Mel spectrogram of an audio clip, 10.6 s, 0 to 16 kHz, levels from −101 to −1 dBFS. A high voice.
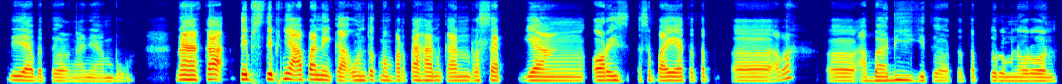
No: medium, 170 Hz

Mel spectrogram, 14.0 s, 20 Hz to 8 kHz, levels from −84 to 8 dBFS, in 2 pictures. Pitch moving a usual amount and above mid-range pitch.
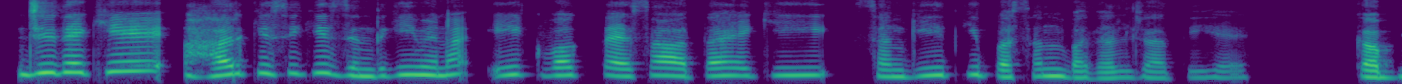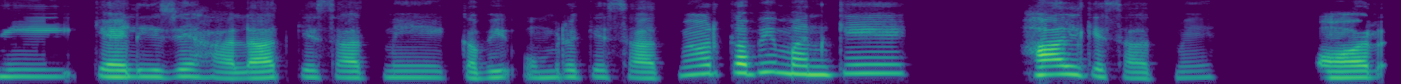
No: wide, 5.8 semitones; high, 210 Hz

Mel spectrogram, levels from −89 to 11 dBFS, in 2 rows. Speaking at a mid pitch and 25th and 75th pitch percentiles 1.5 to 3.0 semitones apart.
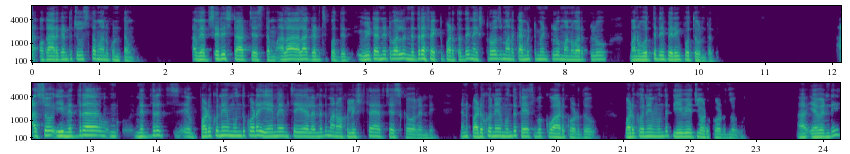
Yes: medium, 150 Hz; average, 2.7 semitones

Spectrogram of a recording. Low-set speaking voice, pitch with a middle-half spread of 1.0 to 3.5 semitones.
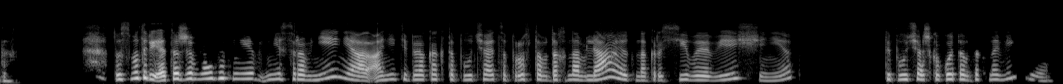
No: high, 225 Hz; average, 3.1 semitones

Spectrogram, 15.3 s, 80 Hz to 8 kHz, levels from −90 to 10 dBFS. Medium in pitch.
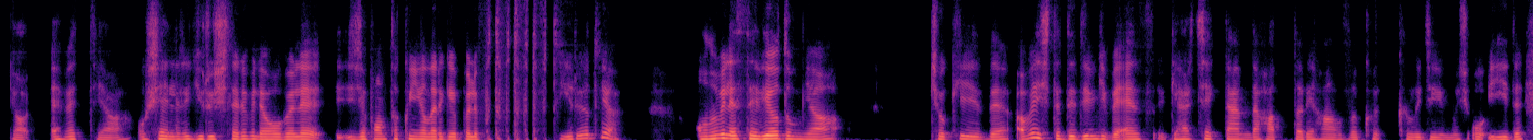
Yes: medium, 155 Hz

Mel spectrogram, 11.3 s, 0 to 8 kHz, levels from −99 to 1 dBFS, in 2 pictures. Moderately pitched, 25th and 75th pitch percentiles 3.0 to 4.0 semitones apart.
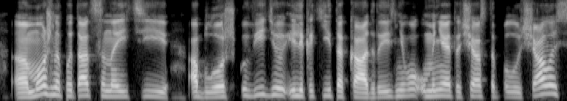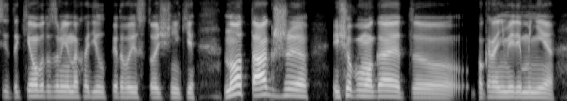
Yes: medium, 155 Hz; average, 3.5 semitones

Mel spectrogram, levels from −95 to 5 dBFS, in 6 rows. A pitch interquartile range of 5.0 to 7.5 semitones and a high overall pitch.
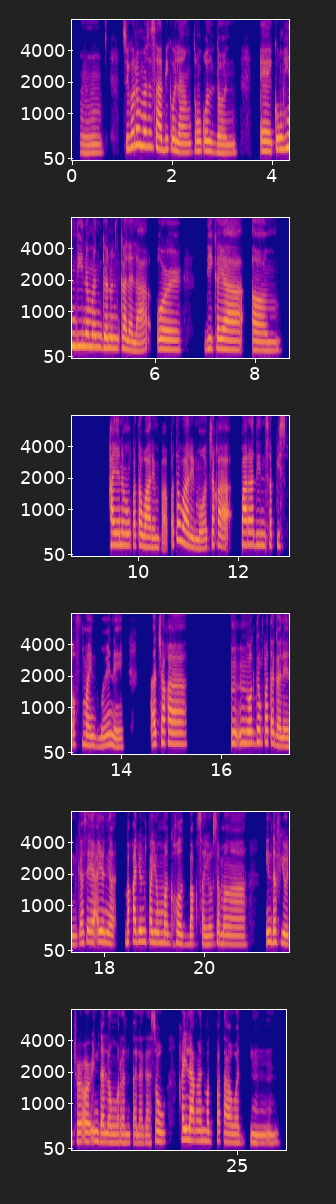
No: average, 4.3 semitones; high, 210 Hz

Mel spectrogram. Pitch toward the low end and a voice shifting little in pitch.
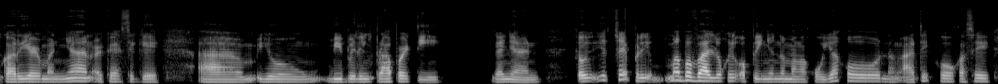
No: low, 125 Hz; average, 4.1 semitones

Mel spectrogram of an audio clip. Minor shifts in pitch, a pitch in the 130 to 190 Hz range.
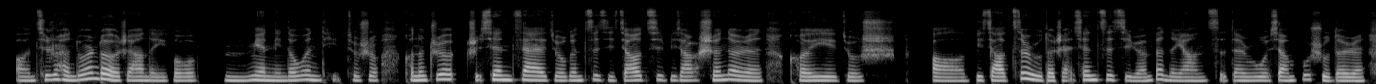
Yes: narrow, 2.3 semitones; medium, 185 Hz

